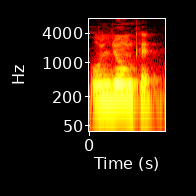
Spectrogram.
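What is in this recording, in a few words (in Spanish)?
"un yunque", Cuba, Havanna; Kuba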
